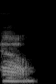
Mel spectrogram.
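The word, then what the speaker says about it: או: And it basically is pronounced ow or o. Some pronounce it as o, but the correct pronunciation here, based on the letters used, would be o. Excuse me. It would be ow, because it forms a diphthong.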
